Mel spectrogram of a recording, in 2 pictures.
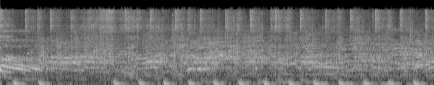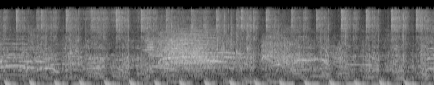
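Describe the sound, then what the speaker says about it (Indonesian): A large school audience at an arts show claps and cheers nonstop, loud and close, with children shouting and a dense babble of voices throughout. "Tepuk tangan yang meriah."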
